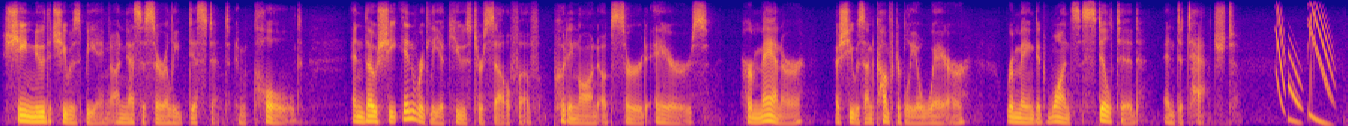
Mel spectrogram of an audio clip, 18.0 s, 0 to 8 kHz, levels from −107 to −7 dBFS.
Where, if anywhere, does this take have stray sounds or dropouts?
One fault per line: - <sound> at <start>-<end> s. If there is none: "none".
- chirp at 17.0-17.8 s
